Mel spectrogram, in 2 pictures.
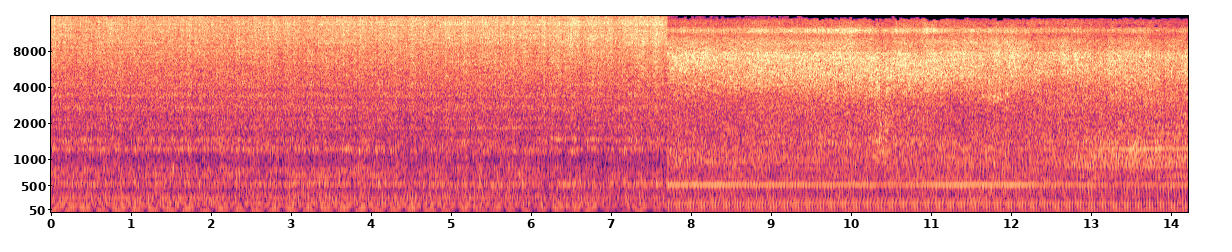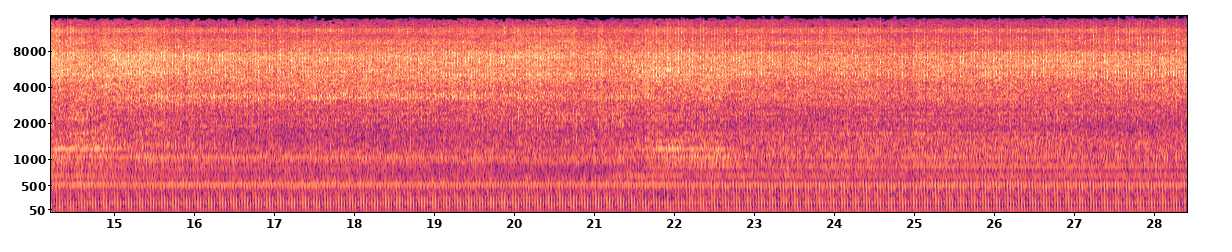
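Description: Several small gasoline pressure washer engines running at once under the hiss of water spray. About eight seconds in the sound switches to a single washer running close by, a steady engine hum with a hiss of spray.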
